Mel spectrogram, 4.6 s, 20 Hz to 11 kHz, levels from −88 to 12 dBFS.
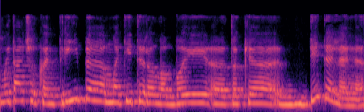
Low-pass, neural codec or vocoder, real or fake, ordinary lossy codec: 7.2 kHz; none; real; MP3, 64 kbps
